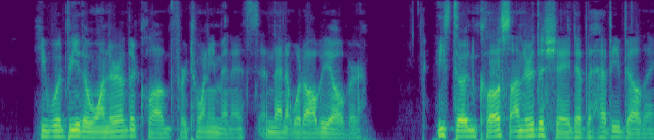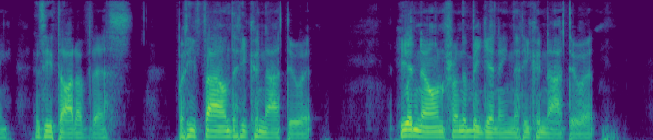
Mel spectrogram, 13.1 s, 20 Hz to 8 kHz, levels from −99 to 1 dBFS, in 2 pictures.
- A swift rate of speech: Yes, fast, 250 wpm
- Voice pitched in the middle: No, low, 100 Hz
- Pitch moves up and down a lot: No, average, 3.6 semitones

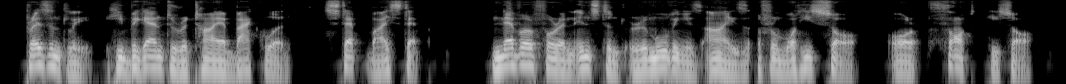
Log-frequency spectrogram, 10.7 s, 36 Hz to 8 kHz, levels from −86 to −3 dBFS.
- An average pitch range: Yes, average, 4.5 semitones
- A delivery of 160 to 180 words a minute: No, slow, 135 wpm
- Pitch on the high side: No, very low, 90 Hz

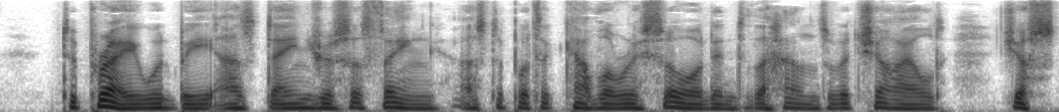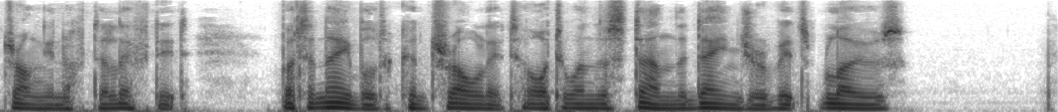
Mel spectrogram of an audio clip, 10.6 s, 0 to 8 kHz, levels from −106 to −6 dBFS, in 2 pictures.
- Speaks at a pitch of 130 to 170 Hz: No, low, 110 Hz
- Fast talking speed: Yes, fast, 220 wpm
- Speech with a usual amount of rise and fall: No, narrow, 2.2 semitones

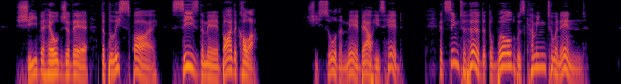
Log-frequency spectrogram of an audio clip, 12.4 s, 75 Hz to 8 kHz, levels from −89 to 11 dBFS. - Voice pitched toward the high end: No, low, 130 Hz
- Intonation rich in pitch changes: Yes, wide, 7.4 semitones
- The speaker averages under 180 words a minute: Yes, average, 150 wpm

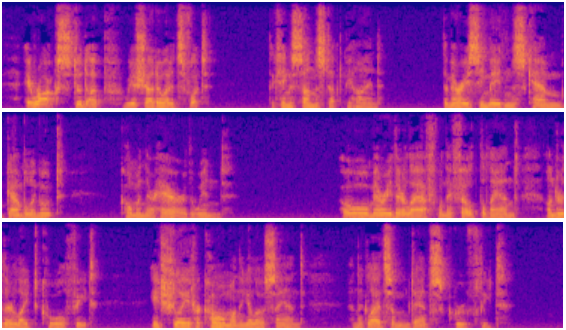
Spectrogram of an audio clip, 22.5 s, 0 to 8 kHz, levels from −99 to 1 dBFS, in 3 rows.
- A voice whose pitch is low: Yes, low, 130 Hz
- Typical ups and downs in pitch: No, narrow, 2.1 semitones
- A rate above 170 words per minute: No, average, 150 wpm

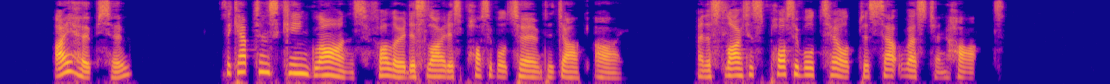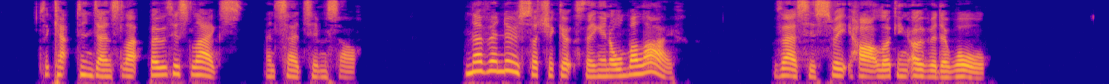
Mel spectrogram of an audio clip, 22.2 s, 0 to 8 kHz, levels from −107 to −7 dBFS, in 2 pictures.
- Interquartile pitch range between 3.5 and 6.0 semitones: Yes, average, 4.6 semitones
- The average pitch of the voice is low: No, high, 195 Hz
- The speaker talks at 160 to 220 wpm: No, average, 145 wpm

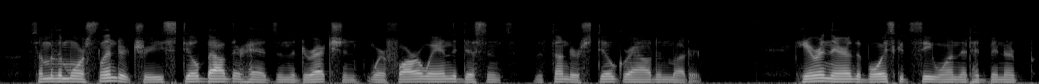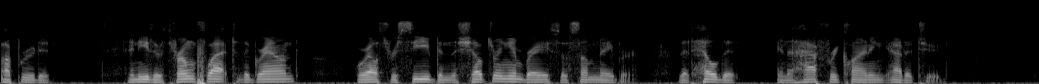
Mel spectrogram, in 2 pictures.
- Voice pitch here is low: Yes, low, 115 Hz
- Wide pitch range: No, narrow, 2.6 semitones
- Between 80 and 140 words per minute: No, average, 180 wpm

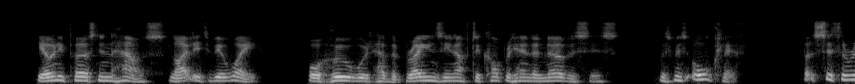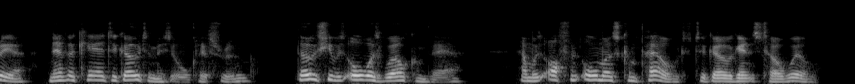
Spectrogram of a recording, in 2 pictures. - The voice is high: No, medium, 160 Hz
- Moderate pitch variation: Yes, average, 4.6 semitones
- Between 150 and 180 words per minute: Yes, average, 170 wpm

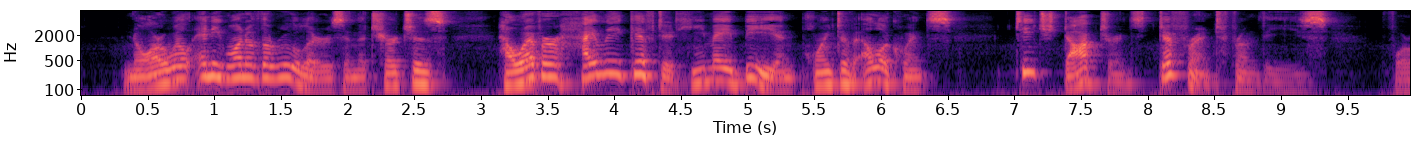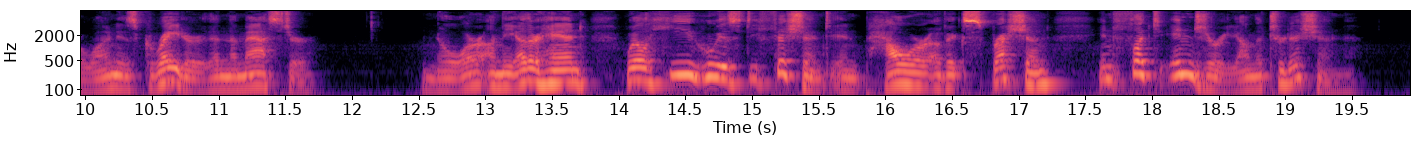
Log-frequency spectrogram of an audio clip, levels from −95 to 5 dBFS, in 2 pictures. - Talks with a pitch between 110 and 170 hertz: Yes, low, 135 Hz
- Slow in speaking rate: No, average, 155 wpm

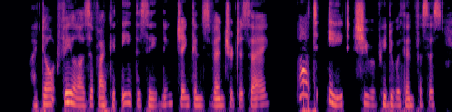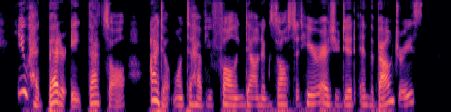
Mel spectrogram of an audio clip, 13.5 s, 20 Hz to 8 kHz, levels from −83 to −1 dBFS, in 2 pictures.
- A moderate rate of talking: Yes, average, 185 wpm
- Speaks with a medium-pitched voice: Yes, medium, 155 Hz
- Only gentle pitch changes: No, average, 3.3 semitones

